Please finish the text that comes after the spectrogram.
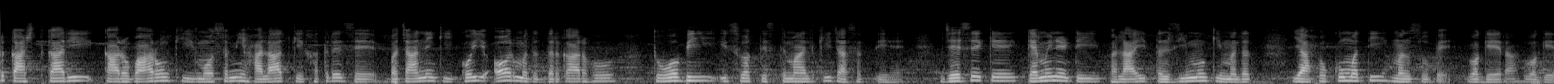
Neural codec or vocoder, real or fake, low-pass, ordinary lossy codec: none; real; 7.2 kHz; MP3, 32 kbps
